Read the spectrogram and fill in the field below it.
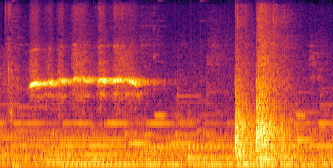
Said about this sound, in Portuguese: Ah, o meu amigo, passarinho assim, assobiou aí. O que ele quer aqui?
